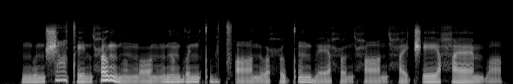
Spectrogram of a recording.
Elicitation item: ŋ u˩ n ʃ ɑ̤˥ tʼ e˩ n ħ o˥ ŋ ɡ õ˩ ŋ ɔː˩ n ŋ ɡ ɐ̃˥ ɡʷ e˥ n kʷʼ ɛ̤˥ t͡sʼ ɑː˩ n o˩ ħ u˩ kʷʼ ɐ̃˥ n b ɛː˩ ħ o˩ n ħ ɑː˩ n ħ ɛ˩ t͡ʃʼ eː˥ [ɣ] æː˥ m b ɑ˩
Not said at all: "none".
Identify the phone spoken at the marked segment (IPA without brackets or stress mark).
ħ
